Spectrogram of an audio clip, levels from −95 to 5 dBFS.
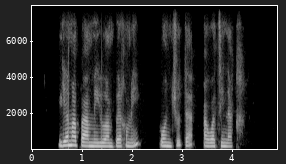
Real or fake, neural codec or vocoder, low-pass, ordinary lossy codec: real; none; 7.2 kHz; Opus, 16 kbps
